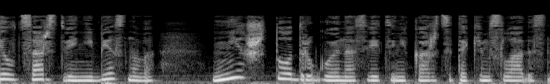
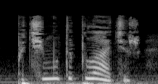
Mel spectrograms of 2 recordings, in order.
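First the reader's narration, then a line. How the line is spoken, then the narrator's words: Surprised whisper. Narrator (Russian): удивленно шепнула мне Мария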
